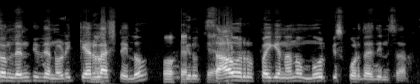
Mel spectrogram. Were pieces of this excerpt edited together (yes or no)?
yes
